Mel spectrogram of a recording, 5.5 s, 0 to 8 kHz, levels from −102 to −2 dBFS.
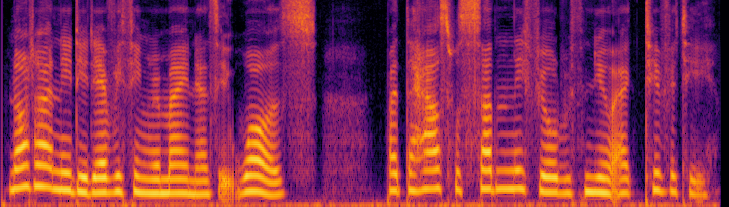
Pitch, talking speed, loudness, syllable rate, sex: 230 Hz, 185 wpm, -16 LUFS, 6.0 syllables/s, female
